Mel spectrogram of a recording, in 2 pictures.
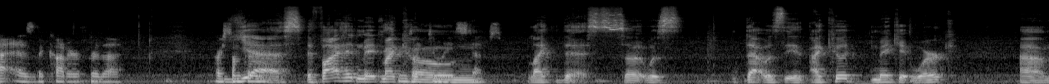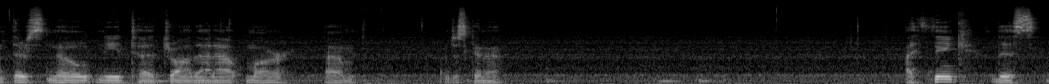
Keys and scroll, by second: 0.7 m, 2.6 s, 6.8 space, 9.1 BackSpace, 10.0 space, 14.1 u.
